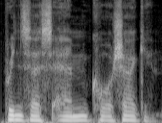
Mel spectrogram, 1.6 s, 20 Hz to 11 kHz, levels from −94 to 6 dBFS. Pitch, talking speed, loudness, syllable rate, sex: 95 Hz, 110 wpm, -17 LUFS, 4.0 syllables/s, male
